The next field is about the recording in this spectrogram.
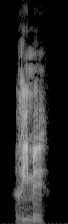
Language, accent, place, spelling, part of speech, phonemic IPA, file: French, France, Lyon, rimer, verb, /ʁi.me/, LL-Q150 (fra)-rimer.wav
- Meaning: 1. to rhyme (of two words, whose final syllables are the same) 2. to rhyme (to make rhymes)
